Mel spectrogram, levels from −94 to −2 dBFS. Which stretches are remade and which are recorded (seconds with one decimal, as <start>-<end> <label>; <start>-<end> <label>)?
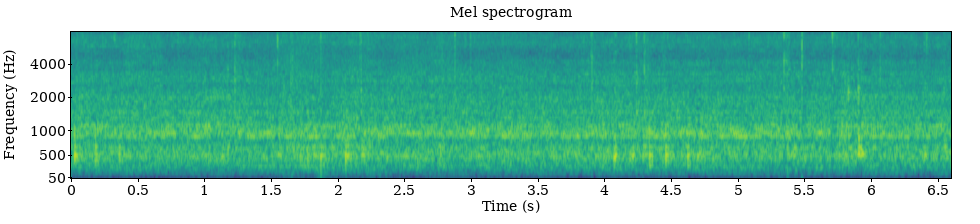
0.0-1.4 recorded; 1.4-3.6 remade; 3.6-6.6 recorded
